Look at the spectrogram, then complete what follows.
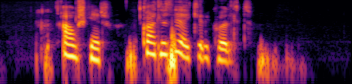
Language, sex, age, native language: Icelandic, female, 20-29, Icelandic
